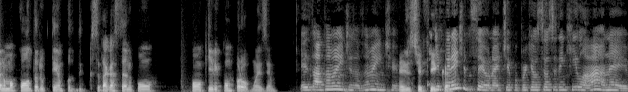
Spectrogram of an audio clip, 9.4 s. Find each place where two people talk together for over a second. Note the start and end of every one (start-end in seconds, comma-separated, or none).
none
